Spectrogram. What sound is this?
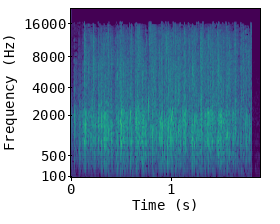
This is a short applause sound effect. Layering 38 recordings of me clapping. Recorded using a Mac's built-in microphone. It is perfect for an acheivement, accomplishment, etc. sound in video games.
applause, clapping, accomplishment, acheivement, clap, crowd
